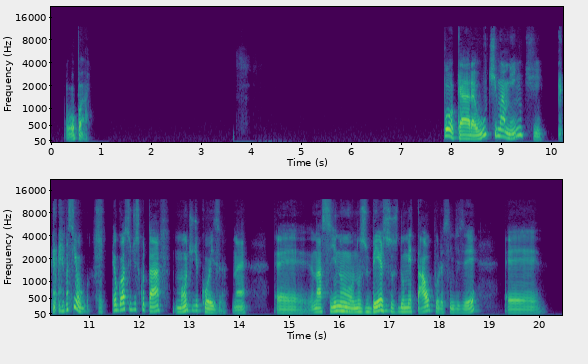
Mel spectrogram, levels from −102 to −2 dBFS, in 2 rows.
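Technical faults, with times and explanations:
Nothing technical stands out here; the speech comes through without any fault worth flagging.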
